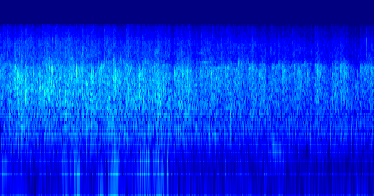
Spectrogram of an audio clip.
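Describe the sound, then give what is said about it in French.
An audience at a church gathering in Daoukro applauds, producing a faint, steady wash of clapping that holds evenly for the whole clip without pause. “Est-ce que tu ne peux pas acclamer pour cette Jésus?”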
